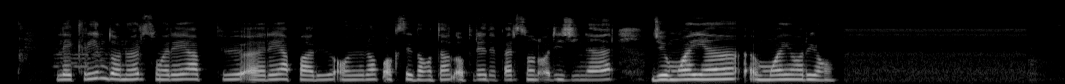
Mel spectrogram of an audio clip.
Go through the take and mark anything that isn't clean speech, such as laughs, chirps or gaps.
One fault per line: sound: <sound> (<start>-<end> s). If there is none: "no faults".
no faults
